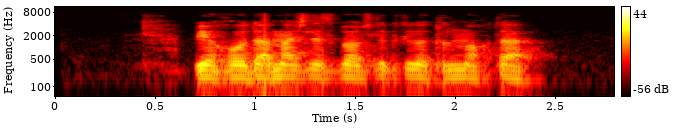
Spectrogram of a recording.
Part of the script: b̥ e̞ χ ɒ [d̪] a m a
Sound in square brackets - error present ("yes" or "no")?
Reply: no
